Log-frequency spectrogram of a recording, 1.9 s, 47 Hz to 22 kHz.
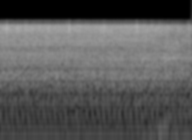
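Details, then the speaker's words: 1999 Saturn SC2 petrol engine being scrapped for needing too much work, idling with a busy metallic rattle and fast ticking that the owner attributes to timing chain rattle and bad lifters. "yeah not too bad but boy do I hear that timing chain rattle around and it's got bad lifters just listen to that"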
